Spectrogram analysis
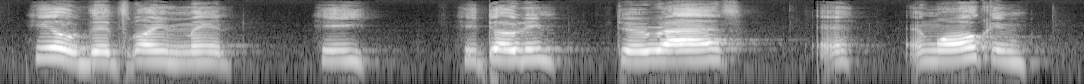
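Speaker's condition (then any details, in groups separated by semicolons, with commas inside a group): Cerebral palsy; from birth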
